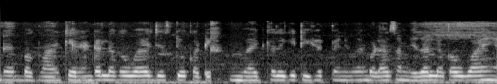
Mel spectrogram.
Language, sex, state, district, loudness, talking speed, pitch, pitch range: Kumaoni, female, Uttarakhand, Tehri Garhwal, -15 LUFS, 265 wpm, 195 Hz, 195-200 Hz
